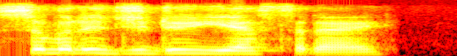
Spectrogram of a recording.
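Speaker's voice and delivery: fast, clipped, run-together, sounds dropped, yesterday swallowed. Demonstrating how a sentence sounds said fast: said fast, sounds dropped. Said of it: "Now when I say it fast".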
